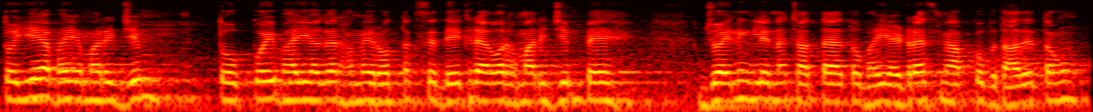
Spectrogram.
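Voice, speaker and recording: A young man gives a casual walkthrough of his gym, chatting to viewers as brother and filming on a phone at arm's length. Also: fairly high pitch. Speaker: gym owner and fitness vlogger. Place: large indoor gym. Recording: reverberant gym hall with faint ambient noise.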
